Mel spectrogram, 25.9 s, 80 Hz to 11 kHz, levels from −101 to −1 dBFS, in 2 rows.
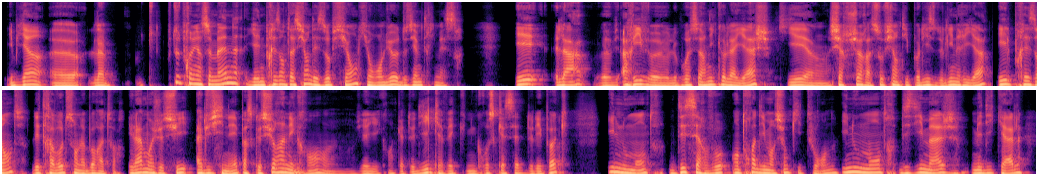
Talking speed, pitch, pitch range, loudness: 190 wpm, 125 Hz, 110-145 Hz, -19 LUFS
